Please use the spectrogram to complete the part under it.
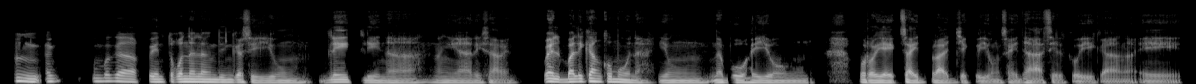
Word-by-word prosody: Hmm, 140 -5 +3
ag 140 +3 -1 0.3
kumbaga 145 -3 +1
kwento 120 0 0
ko 125 - +5
na 125 -1 +7
lang 115 -1 +5
din 110 0 +3
kasi 95 -4 0
'yung 90 +2 -2
lately 95 -3 +1
na 85 0 -3
nangyari 85 -3 -3
sa 75 -4 -5
akin. 85 0 -12 0.2
Well, 135 -2 +7
balikan 130 +4 +5
ko 125 -1 +3
muna 90 -7 +1
'yung 90 0 -1
nabuhay 95 -1 +1
'yung 85 -2 -2 0.5
proyek 90 -3 +2
side 90 +2 +2
project 80 -3 -2
ko - - -8
'yung 75 -1 -5
side 75 -1 -6
hustle - - -3
ko 75 - -6
ika 65 -2 -6
nga. - - -9
Eh, 75 -2 -6
90 Hz, 165 wpm, -23 LUFS, 85-110 Hz, 0.5 s, na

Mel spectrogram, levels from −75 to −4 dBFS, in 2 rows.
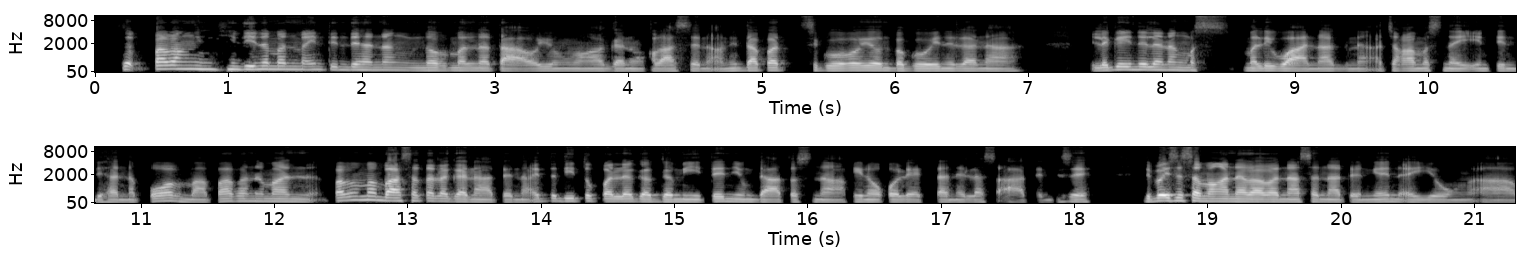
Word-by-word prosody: sa - - +1
parang 210 +1 +4
hindi 185 0 0
naman 185 -1 +1
maintindihan 165 -2 0
ng 145 -3 -3
normal 130 -1 0
na 125 0 +1
tao 110 -2 +1
'yung 115 -1 -5
mga 110 0 -3
gano'ng 110 -1 -6
klase 110 +1 -1
na 110 - -6
ano, 115 +3 -5
dapat 130 +1 +1
siguro 130 0 0
'yun 130 -2 +2
baguhin 120 0 +1
nila 115 0 -1
na, 110 -1 -2 0.7
ilagay 165 +5 +2
nila 160 -1 +3
ng 150 -2 -1
mas 140 +8 -8
maliwanag 110 -4 +1
na 105 0 -7
at - - -10
saka 120 -1 0
mas 115 +1 -5
naiintindihan 110 0 -3
na 100 - -7
porma 135 -7 0
para 140 +2 0
naman 135 -3 -2
para 170 +4 +3
mabasa 170 -6 +4
talaga 145 -5 +2
natin 110 -1 -3
na 110 - -4
ito 135 +4 -4
dito 145 +1 -2
pala 135 -1 +3
gagamitin 125 0 0
'yung 120 -1 -4
datos 110 +1 -1
na 105 -2 -3
kinokolekta 110 -1 -2
nila 105 0 -5
sa 100 -1 -5
atin. 100 - -15
Kasi, 115 0 -1 0.4
'di - - -1
ba - - +11
isa 165 0 +4
sa 160 - +7
mga 140 0 +5
nararanasan 125 -1 +3
natin 110 -1 -2
ngayon 120 +1 -1
ay 105 0 -2
'yung, 105 0 -6
ah, 100 0 -5
125 Hz, 175 wpm, -23 LUFS, 110-140 Hz, 0.7 s, ba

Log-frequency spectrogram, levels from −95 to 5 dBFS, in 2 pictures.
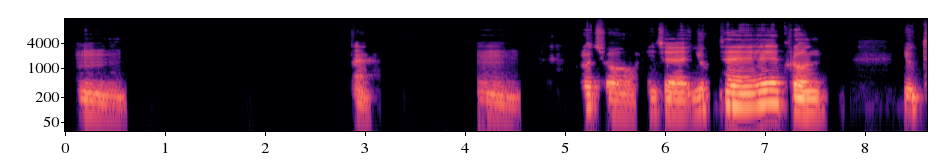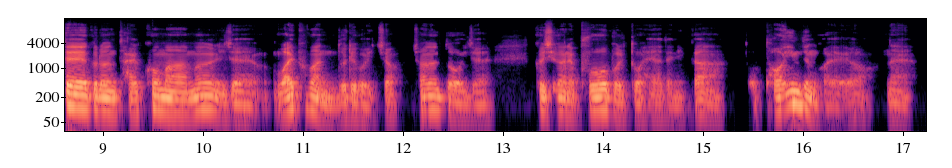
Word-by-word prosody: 음. 75 -7 -6 2.3
네. 75 - -5 1.2
음. 75 -7 -9 0.6
그렇죠. 90 -10 -3
이제 90 -2 +1
육퇴의 130 +6 +4
그런 95 0 +5 0.8
육퇴의 115 +3 +6
그런 100 -3 +3
달콤함을 95 +2 +1
이제 70 -3 -3 0.3
와이프만 110 - +1
누리고 - - -3
있죠. - - -9
저는 105 0 -2
또 75 -6 -2
이제 70 0 -10 0.4
그 - - 0
시간에 - - -1
부업을 100 -7 +1
또 - - -5
해야 75 -2 -9
되니까 65 +2 -7 0.2
또 - - -13
더 100 +1 0
힘든 135 -8 +3
거예요. 65 0 -11
네. 70 -4 -9
95 Hz, 205 characters per minute, -20 LUFS, 75-110 Hz, 2.3 s, 육퇴의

